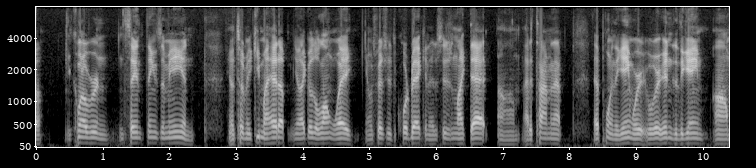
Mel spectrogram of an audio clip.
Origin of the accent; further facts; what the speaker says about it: the South, United States; I grew up in the South, country music fan and barbecue fan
